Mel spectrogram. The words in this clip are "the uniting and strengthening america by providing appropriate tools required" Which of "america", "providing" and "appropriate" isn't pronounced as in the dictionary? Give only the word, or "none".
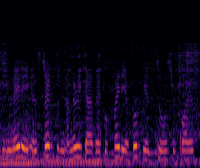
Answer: providing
